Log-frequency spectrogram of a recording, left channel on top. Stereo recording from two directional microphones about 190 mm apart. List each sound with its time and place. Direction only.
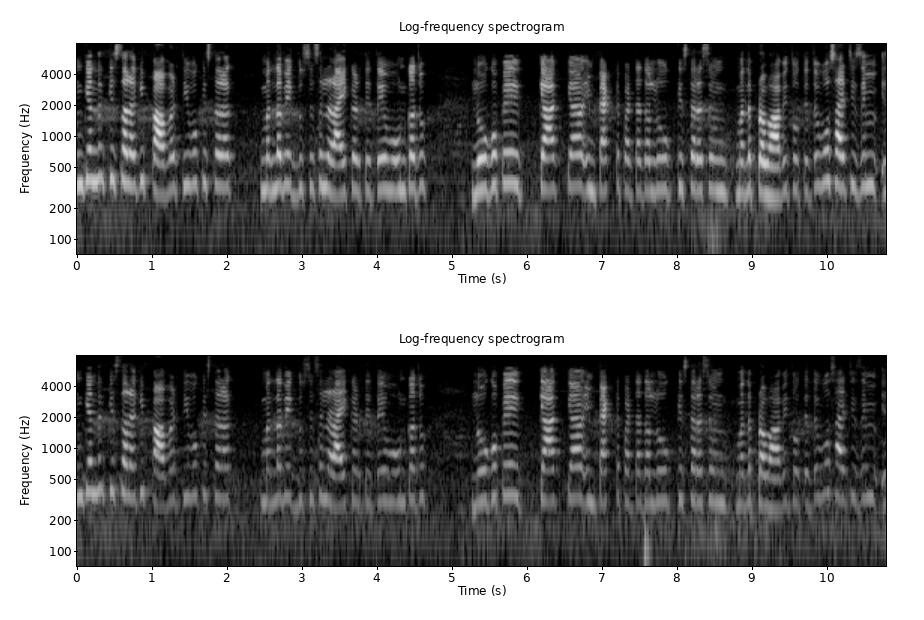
0.0 s a woman's voice: 30° left (ahead or behind)
5.2 s speech: 15° left (ahead or behind)
8.8 s a woman's voice: 25° left (ahead or behind)
9.2 s a woman's voice: 40° left (ahead or behind)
